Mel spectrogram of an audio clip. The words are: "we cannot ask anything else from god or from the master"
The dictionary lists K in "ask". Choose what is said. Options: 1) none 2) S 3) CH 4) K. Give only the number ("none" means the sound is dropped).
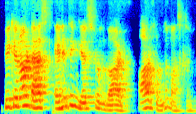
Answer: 4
